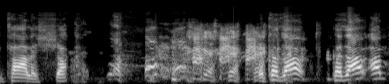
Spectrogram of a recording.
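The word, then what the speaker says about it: Shough: interview show whatever it it looks like show but his actual pronouncing the pronunciation of his name is Shuck.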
